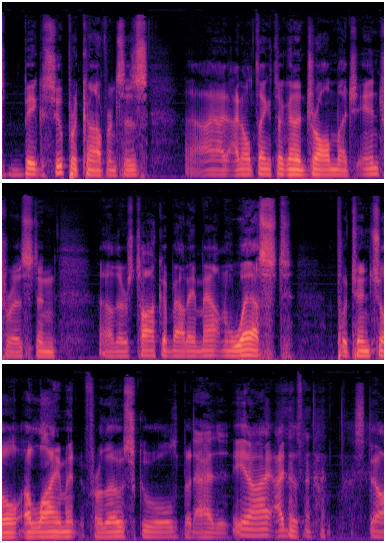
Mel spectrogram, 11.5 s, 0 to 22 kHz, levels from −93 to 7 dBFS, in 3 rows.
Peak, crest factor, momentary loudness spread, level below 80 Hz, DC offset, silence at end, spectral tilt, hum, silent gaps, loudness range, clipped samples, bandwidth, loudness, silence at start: -6 dBFS; 20 dB; 13 LU; -50 dBFS; under 0.1%; 0 s; -5 dB/octave; none; none; 3 LU; under 0.1%; 17 kHz; -27 LUFS; 0 s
